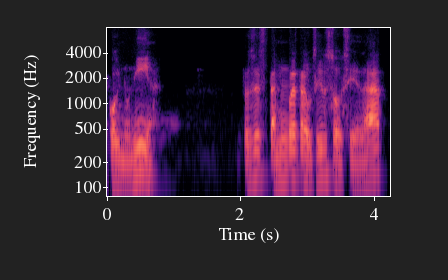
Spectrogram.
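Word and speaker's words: κοινωνία: La palabra comunión viene del griego 28:42, se pronuncia koinonía, entonces también puede traducir sociedad, participación.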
